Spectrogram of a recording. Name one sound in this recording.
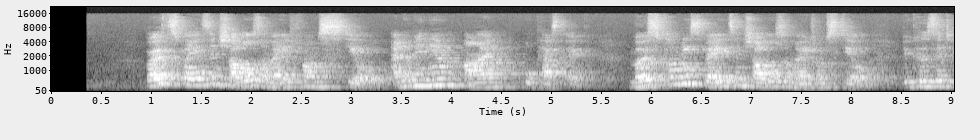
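A young person speaks calmly and clearly, close by.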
